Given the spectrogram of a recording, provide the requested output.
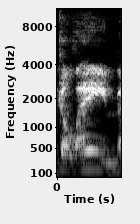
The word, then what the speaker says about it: Ghislaine: Oh, man, Ghislaine, that's good. – Is that how you pronounce it? – Yeah, it's G. – So the S is silent.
